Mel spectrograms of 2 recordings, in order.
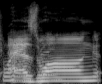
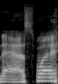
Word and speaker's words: Aswang: It's probably it's probably It's pronounced like Aswang, not an Asswang.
